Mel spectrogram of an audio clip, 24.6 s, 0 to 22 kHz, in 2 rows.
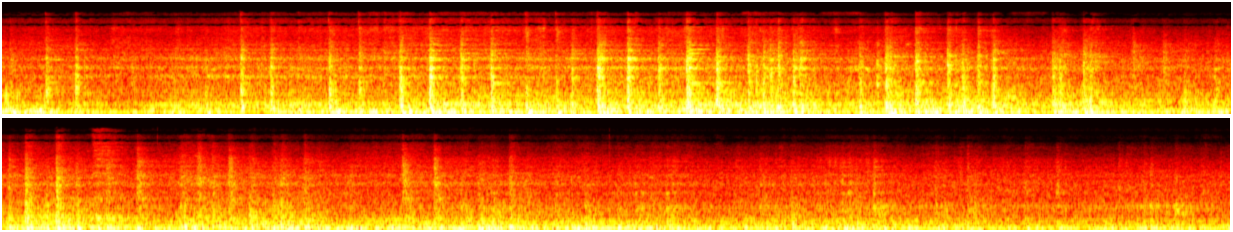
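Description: Train running past on the tracks, its wheels clicking over rail joints in a dense run through the first half. The clicks die away after about 13 seconds while a low rumble carries on and slowly fades.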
